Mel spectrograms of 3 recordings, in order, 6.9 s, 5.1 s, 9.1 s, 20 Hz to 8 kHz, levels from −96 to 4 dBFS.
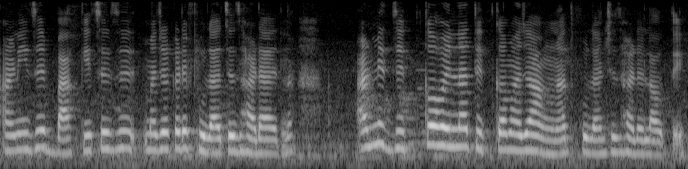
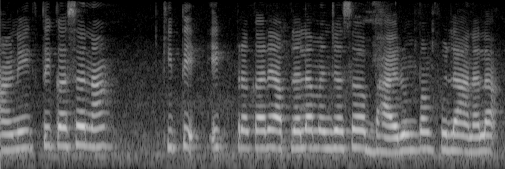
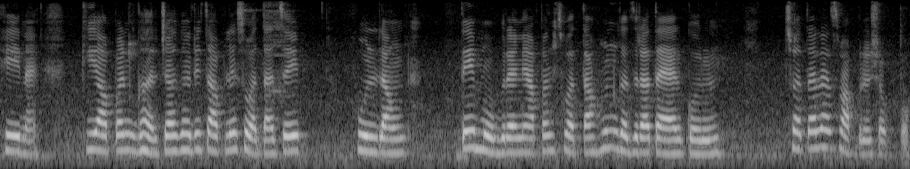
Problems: constant background noise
